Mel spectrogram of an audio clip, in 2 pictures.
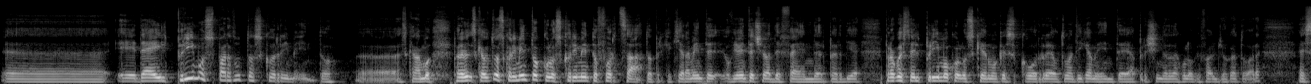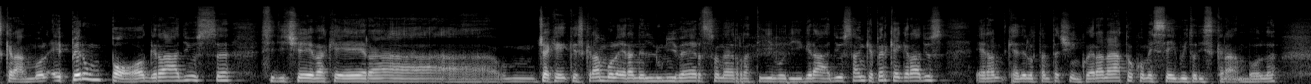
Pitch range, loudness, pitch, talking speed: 135-165 Hz, -23 LUFS, 145 Hz, 170 wpm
